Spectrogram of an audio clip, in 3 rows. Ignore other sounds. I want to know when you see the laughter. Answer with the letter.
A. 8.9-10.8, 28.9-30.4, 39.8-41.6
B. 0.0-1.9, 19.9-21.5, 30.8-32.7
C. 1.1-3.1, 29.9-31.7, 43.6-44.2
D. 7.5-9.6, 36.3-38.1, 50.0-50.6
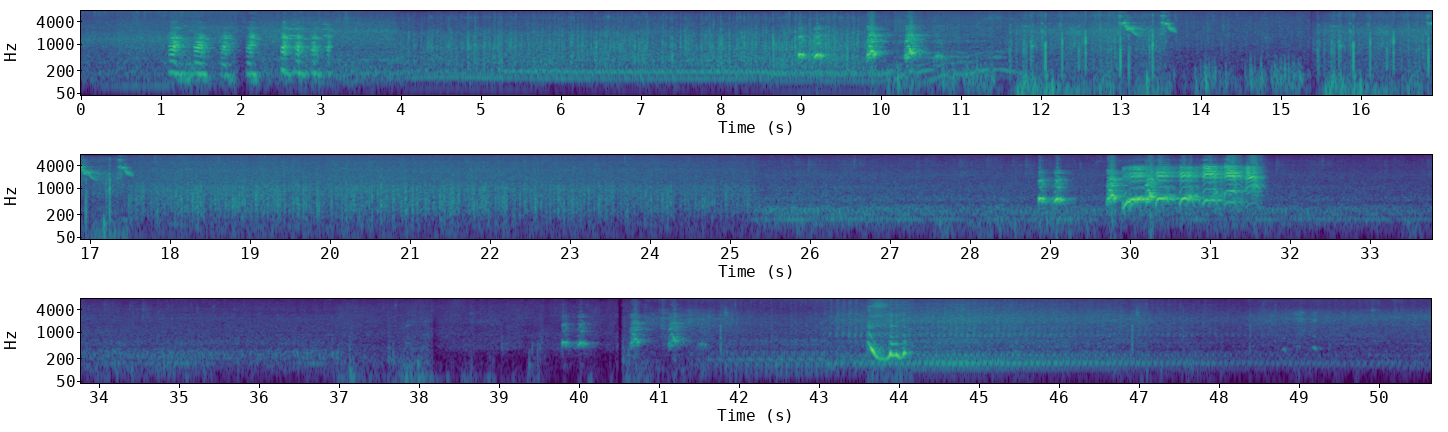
C.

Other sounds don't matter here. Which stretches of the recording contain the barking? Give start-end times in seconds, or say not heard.
8.9-10.8, 28.9-30.4, 39.8-41.6.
